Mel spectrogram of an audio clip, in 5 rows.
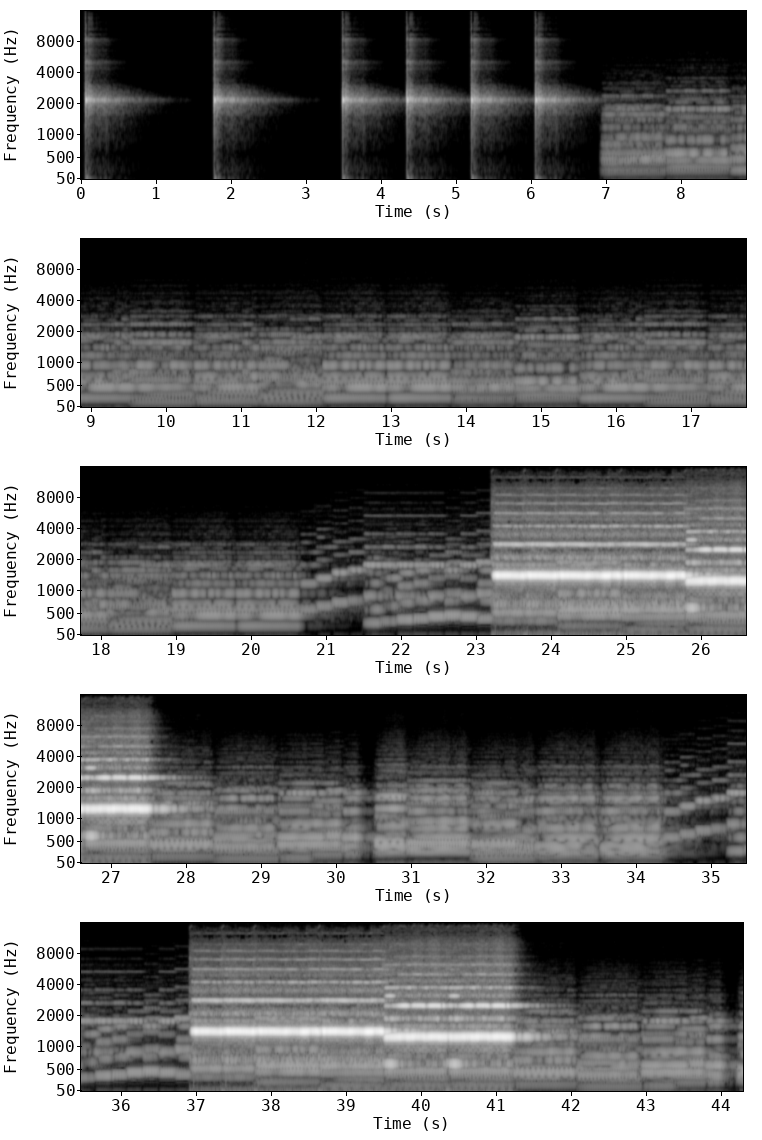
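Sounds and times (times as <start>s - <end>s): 
piccolo: 21.6s - 28.4s, 36.7s - 42.1s.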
